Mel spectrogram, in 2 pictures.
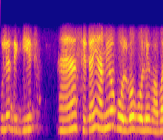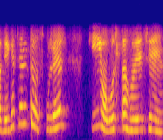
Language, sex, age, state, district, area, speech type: Bengali, female, 30-45, West Bengal, North 24 Parganas, urban, conversation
